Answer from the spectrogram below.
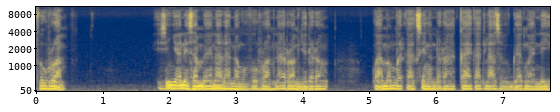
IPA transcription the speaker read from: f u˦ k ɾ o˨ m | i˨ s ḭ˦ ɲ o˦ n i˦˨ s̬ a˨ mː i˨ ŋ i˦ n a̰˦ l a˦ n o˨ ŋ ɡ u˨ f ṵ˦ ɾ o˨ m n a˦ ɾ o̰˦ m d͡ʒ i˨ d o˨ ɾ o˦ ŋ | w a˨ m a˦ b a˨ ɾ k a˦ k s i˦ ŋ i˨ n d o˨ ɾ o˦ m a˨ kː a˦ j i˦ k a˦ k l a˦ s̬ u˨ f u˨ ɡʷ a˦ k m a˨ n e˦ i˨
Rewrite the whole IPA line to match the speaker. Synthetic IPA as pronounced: f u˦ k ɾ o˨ m | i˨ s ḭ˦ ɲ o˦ n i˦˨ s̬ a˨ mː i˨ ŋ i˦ n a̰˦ l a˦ n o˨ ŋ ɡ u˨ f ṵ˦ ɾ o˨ m n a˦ ɾ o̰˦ m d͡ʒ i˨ d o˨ ɾ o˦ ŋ | w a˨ m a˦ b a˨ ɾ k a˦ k s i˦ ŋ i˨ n d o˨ ɾ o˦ ŋ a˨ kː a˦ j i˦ k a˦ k l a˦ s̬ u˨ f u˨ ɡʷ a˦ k m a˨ n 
